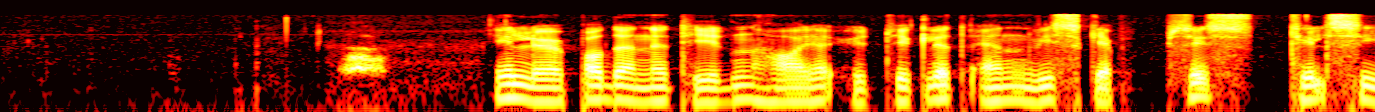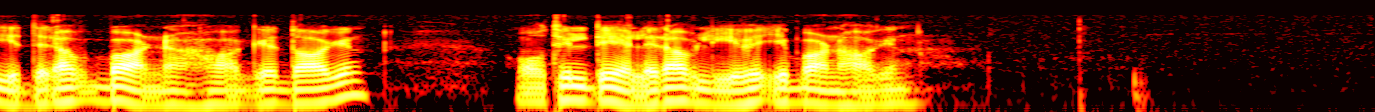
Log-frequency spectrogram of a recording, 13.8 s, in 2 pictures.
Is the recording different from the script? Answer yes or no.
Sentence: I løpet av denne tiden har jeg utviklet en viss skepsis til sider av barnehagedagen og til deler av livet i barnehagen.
no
